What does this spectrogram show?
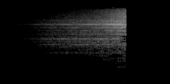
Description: Звуки битовой музыки
Здесь вы найдете мощные ритмы, минималистичные мелодии и экспериментальные звуковые текстуры.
